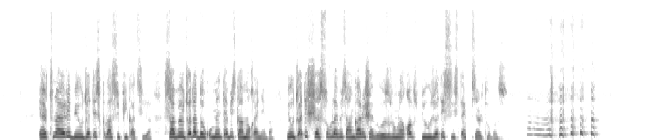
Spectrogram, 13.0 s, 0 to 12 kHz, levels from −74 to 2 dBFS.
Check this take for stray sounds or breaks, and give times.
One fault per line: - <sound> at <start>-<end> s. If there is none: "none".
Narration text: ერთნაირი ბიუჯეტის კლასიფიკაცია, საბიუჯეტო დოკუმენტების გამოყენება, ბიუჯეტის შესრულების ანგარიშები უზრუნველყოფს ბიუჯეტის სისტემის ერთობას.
- dropout at 9.3-9.4 s
- laugh at 10.5-12.1 s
